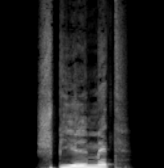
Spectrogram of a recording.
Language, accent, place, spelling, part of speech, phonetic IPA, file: German, Germany, Berlin, spiel mit, verb, [ˌʃpiːl ˈmɪt], De-spiel mit.ogg
- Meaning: 1. singular imperative of mitspielen 2. first-person singular present of mitspielen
